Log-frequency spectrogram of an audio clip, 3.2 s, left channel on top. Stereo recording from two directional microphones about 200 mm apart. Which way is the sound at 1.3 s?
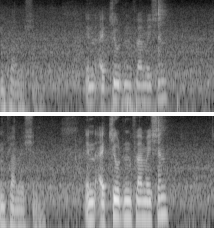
55° right (ahead or behind).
